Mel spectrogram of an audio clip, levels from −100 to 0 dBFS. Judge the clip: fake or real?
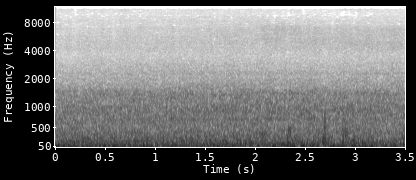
fake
